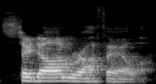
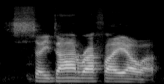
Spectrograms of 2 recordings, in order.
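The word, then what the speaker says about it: Ceddanne Rafaela: How do you pronounce his name? Ceddane Rafaela. Ceddane Rafaela.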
